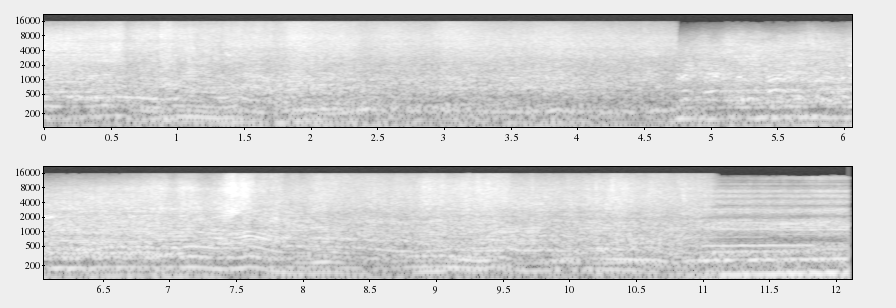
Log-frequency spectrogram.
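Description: Race car engines roar around a dirt track outdoors.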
